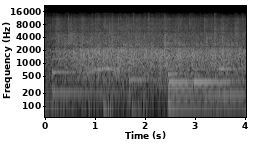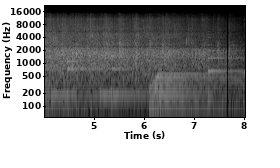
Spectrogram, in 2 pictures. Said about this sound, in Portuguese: Então agradeço a Deus dando uma mega salva de palmas a Ele.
